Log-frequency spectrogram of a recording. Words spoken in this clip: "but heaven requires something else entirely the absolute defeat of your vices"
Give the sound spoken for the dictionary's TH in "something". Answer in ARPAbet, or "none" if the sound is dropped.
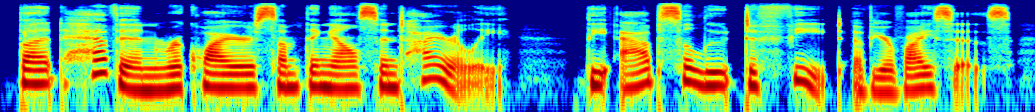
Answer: TH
